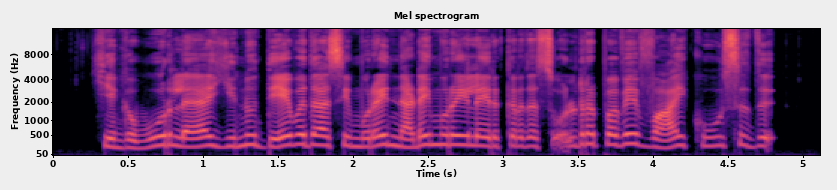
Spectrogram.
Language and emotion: Tamil, disgusted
